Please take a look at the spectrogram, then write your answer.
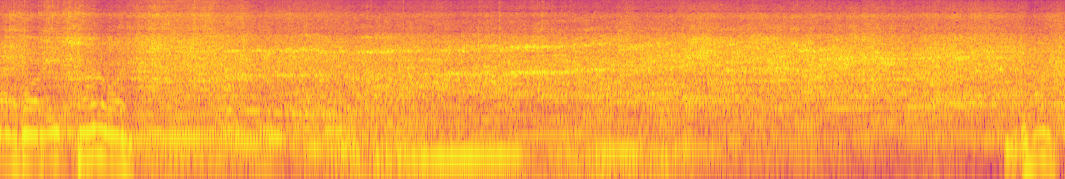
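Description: Race car engines drone steadily on an oval track during a close battle for second place, a continuous loud roar with rising and falling pitch as cars pass, under an announcer's commentary.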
